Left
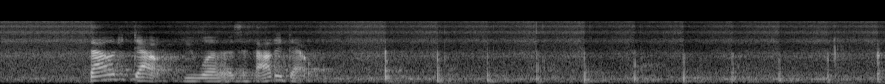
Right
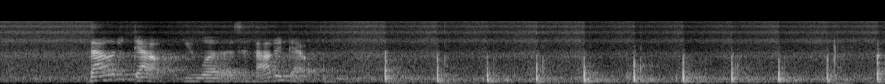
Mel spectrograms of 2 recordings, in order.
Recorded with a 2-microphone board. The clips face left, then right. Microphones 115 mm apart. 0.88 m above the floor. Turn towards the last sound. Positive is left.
turn(degrees=-50)  # may be behind; listen again after turning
